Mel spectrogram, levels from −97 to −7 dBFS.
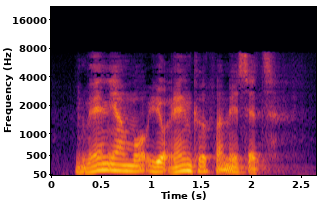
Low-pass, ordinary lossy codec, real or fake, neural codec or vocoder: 7.2 kHz; MP3, 48 kbps; fake; codec, 16 kHz, 1 kbps, FunCodec, trained on Chinese and English, 50 frames a second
